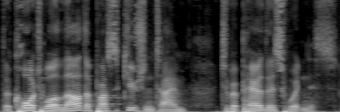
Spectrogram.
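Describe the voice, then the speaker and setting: A man's voice: mid-range voice, animated, fairly quick, lightly acted. A man playing a stern, formal authority figure in an amateur courtroom audio drama. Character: stern, formal male judge and gruff prosecutor.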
